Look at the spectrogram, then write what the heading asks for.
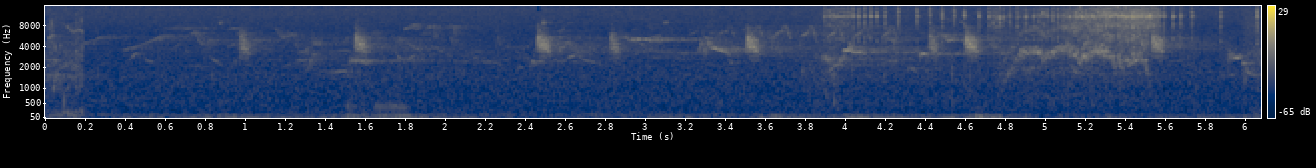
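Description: Faint outdoor ambience: a low steady background noise with scattered short bird chirps, and from about four seconds in a thin high note.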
